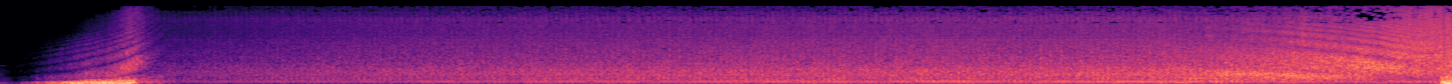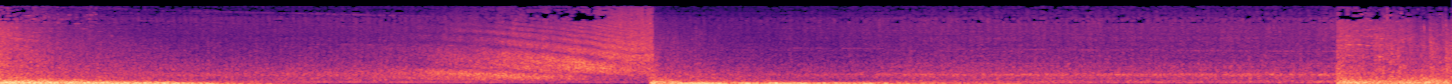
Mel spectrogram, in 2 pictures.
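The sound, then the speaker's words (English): A rescue helicopter's engine roars and whines as it is brought down, broken by heavy, booming crashes and explosions, three deep blasts in all, with the last one cutting in at the very end. “Captain, the chopper's down. I repeat, the chopper is down.”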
